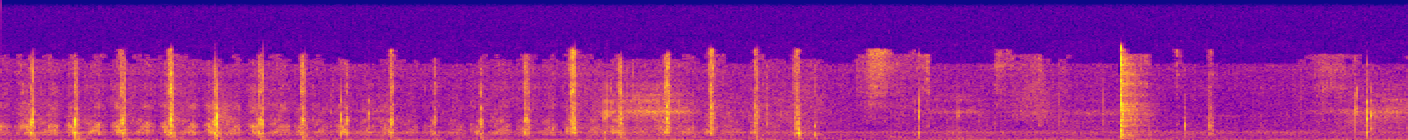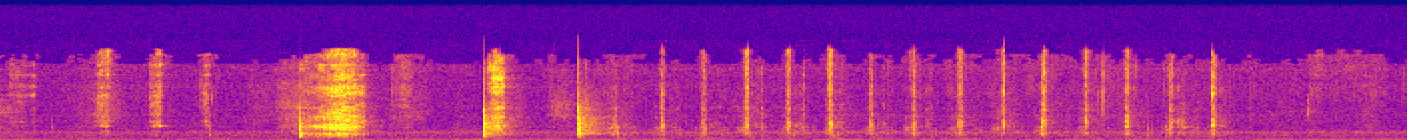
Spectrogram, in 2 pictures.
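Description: Chef's knife mincing garlic on a plastic cutting board: a fast run of light chopping taps, about five a second, then slower, scattered taps with a few louder strokes in the second half.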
